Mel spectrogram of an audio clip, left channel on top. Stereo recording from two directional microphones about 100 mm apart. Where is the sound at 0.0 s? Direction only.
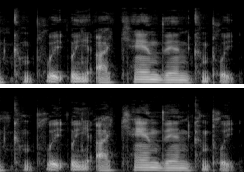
40° left (ahead or behind).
